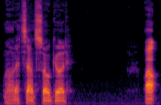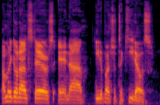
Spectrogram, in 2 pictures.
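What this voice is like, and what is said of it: Tired, worn-out voice. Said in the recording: “I am fucking worn out. My voice is tired. I've taken another lozenge.”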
